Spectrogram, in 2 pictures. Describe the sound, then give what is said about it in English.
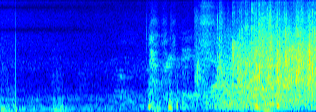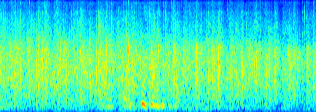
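An audience bursts into loud, sustained applause after a few quiet seconds, a dense patter of clapping that swells and holds steady to the end, with faint murmurs at the start. “It's nice when one's high school turmoil can be clapped at later.”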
